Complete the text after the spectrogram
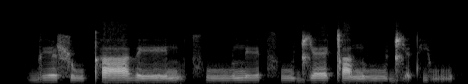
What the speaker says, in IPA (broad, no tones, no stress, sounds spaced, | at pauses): b ɪː ʂ u kʰ aː ð eː n ṵ t͡sʰ uː n ɪː t͡sʰ u d͡ʑ ɛː ǀ a n uː d͡ʑ ɛ̰ tʰ j ṵ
